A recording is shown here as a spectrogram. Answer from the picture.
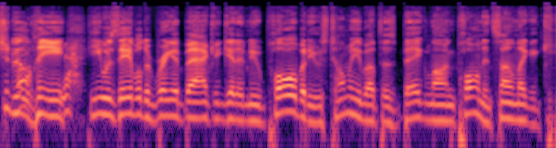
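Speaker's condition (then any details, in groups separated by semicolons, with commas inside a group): No condition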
